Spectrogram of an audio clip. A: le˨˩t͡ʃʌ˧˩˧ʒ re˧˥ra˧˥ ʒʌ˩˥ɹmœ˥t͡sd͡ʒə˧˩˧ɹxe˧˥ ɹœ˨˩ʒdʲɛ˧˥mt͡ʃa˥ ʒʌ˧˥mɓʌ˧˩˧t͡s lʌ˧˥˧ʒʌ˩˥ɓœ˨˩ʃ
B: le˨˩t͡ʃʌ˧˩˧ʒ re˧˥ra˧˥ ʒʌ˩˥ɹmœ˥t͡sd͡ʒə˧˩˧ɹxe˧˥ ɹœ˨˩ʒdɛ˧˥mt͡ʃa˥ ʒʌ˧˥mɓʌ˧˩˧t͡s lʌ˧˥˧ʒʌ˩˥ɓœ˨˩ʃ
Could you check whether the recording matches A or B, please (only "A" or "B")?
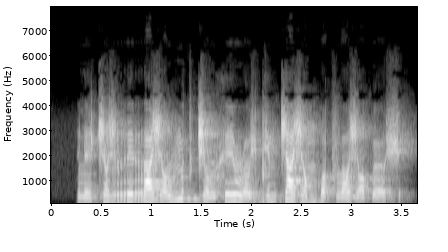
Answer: A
